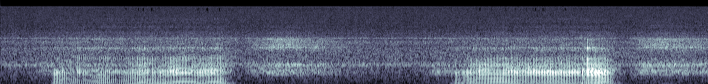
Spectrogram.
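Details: Woman snoring: two long, rattling snores on inhaled breaths about four seconds apart, with quieter breathing between them.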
